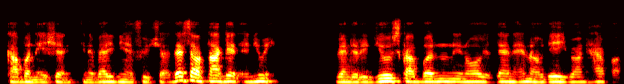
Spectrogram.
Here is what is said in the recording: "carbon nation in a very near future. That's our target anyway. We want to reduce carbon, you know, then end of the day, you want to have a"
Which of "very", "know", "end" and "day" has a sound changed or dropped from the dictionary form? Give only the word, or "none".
end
